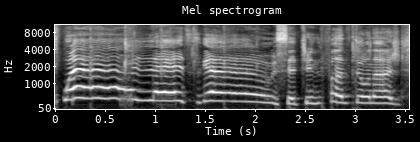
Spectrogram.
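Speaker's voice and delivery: very high, drawn-out falsetto cheer; retold wrap cheer. Streamer re-enacting the applauding crew at wrap, high cheering. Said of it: "on a fait".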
